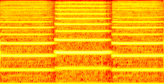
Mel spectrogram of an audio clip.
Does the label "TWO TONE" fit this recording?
Yes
